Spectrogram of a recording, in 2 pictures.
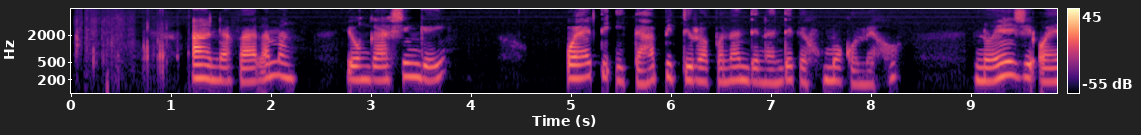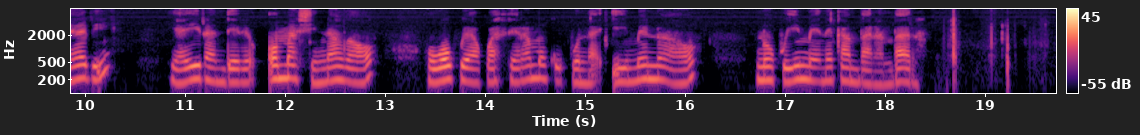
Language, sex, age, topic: Oshiwambo, female, 18-24, agriculture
